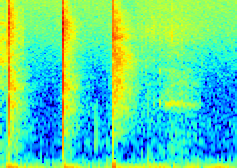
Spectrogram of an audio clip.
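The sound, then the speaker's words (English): A few sharp, evenly spaced claps ring out one after another in a steady slow rhythm, fairly loud, with no one talking. “Let's just slow clap it out, people.”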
